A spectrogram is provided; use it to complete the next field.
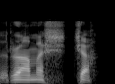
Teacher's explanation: If you say and Rama, Ramahcha, that becomes Ramashcha. So it changes to a sibilant, but with a sh. Same point of articulation, shcha, both palatals.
